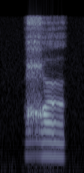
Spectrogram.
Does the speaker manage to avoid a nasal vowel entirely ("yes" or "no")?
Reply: yes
